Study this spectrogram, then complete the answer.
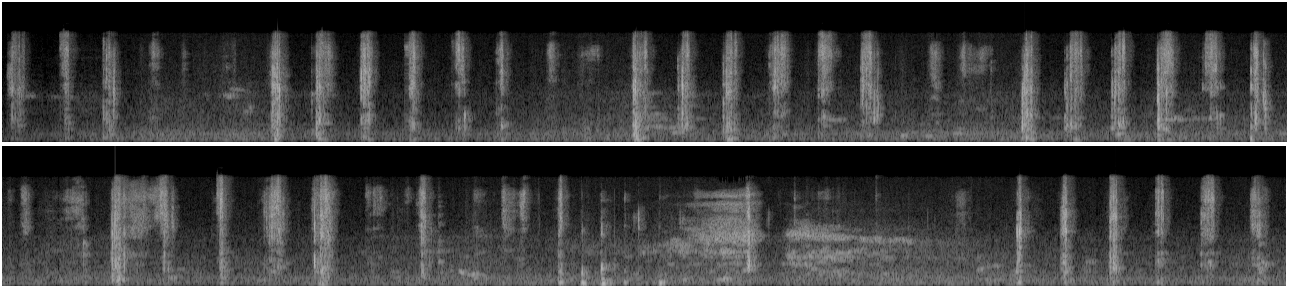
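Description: Tarot cards being shuffled by hand at close range, a long series of quick crisp riffling bursts in an uneven rhythm with brief pauses between them.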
